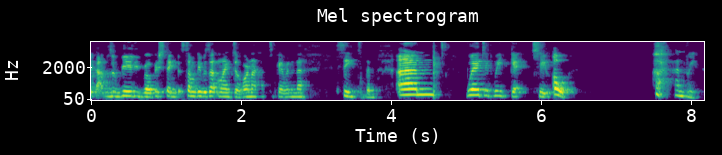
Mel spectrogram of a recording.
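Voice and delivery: normal talking voice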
